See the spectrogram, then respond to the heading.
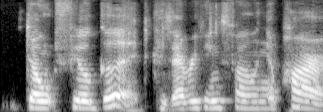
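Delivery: ordinary delivery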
